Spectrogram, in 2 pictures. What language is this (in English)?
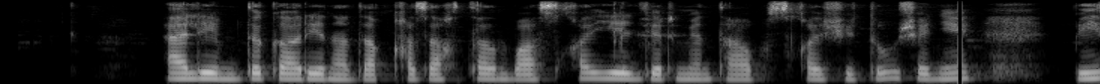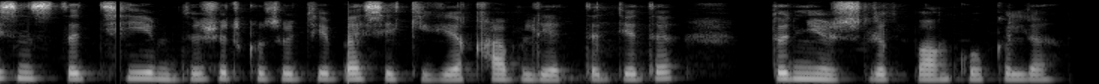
Kazakh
